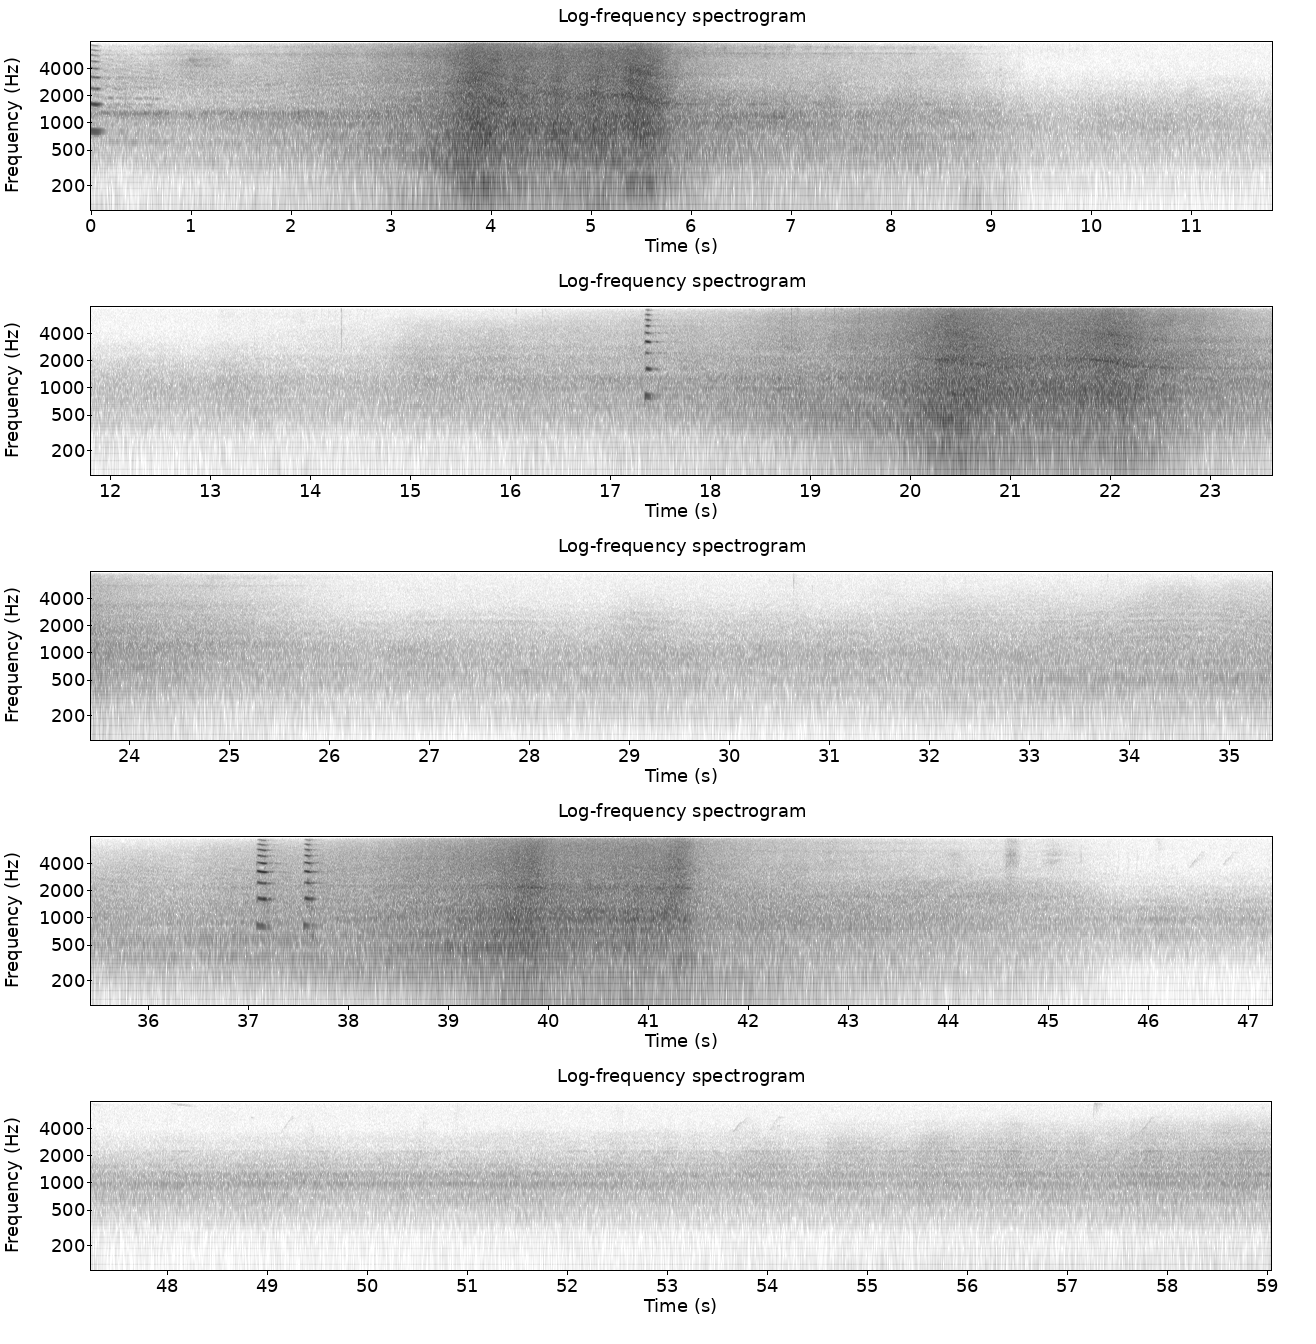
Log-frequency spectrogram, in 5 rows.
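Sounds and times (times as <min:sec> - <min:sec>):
sharp high train toot: 0:00.0 - 0:01.1, 0:17.3 - 0:17.7, 0:37.1 - 0:37.9
train passing at speed: 0:00.0 - 0:09.4, 0:13.0 - 0:45.7, 0:50.8 - 0:59.0.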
